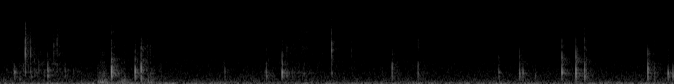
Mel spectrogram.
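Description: A small, closed, hollow white cardboard iPhone box is held between flat hands and tapped with the fingertips and the rings on the fingers. The result is a quiet, irregular series of short, dry, hollow knocks with a mid-pitched tone that die away almost instantly. Some brighter clicks come from the rings, over a soft low rumble.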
